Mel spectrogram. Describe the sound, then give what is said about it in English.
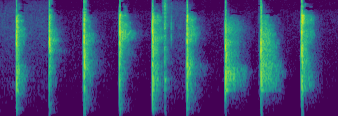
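About nine sharp hand claps applauding a pun, in a steady, moderately quick rhythm, fairly loud, with one clap doubling up partway through and no talking around them. “Can you not clap your cheeks on the podcast? I'm not clapping my cheeks. I'm applauding you on that pun.”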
